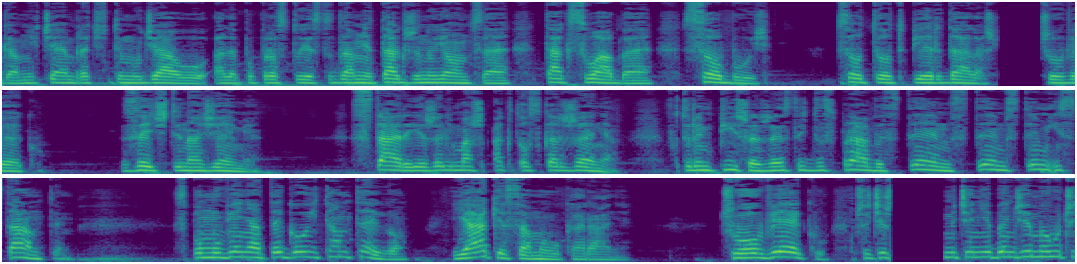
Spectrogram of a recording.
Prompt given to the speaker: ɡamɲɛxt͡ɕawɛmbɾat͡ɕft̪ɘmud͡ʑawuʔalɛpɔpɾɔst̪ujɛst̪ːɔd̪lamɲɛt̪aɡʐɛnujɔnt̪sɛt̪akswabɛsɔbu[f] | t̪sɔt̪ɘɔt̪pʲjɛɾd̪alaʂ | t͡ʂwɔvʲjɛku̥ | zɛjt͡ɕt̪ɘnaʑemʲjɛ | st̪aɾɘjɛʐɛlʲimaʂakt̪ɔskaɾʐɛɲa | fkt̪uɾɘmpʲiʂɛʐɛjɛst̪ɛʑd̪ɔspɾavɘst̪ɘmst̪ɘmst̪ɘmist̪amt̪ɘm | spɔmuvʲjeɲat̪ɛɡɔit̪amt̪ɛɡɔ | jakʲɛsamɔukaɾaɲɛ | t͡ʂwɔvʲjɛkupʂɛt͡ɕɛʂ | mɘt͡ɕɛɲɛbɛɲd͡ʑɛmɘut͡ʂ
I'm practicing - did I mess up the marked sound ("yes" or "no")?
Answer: yes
